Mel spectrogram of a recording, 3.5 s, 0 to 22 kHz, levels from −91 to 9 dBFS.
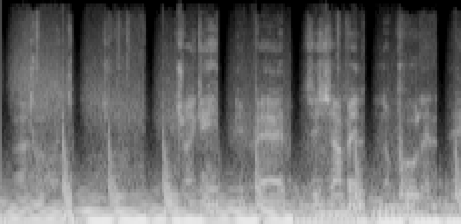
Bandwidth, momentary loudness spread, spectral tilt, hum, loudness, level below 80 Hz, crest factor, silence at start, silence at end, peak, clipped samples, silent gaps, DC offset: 13.5 kHz; 3 LU; -6 dB/octave; none; -11 LUFS; -10 dBFS; 8 dB; 0 s; 0 s; -2 dBFS; under 0.1%; none; under 0.1%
